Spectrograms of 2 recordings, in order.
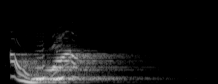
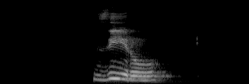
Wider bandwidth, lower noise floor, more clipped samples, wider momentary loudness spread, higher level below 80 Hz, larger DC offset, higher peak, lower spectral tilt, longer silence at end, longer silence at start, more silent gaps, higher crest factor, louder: second, 4.9 kHz vs 14.5 kHz; second, -76 dBFS vs under -90 dBFS; neither; about the same, 20 LU vs 18 LU; first, -52 dBFS vs -86 dBFS; neither; first, -4 dBFS vs -14 dBFS; first, -10.5 dB/octave vs -4 dB/octave; first, 1.05 s vs 0.8 s; second, 0.1 s vs 0.95 s; neither; about the same, 18 dB vs 20 dB; first, -19 LUFS vs -28 LUFS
